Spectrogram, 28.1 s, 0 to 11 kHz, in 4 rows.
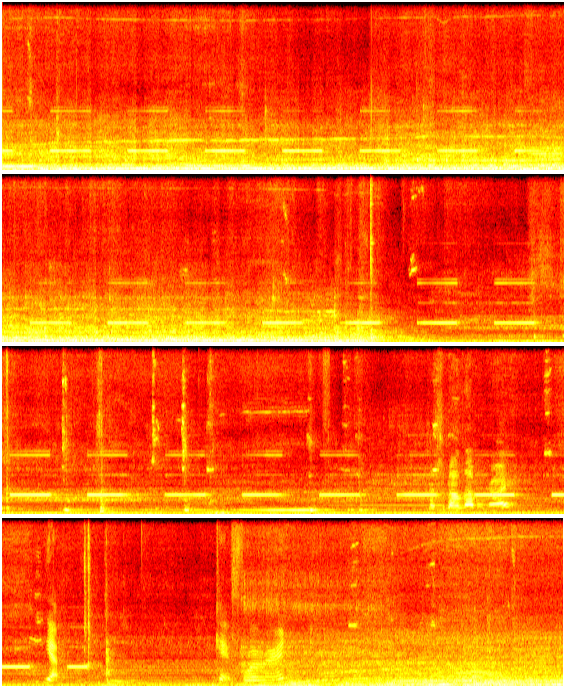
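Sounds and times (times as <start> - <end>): backup alarm beeping: 0.0 - 22.4
diesel engine running: 0.0 - 28.0.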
